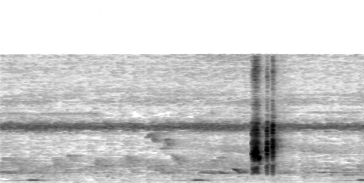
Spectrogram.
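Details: White-browed fantail (Rhipidura aureola) gives a quick burst of three harsh, scratchy chatter notes over a steady high insect whine, with soft low whistles every two seconds.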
